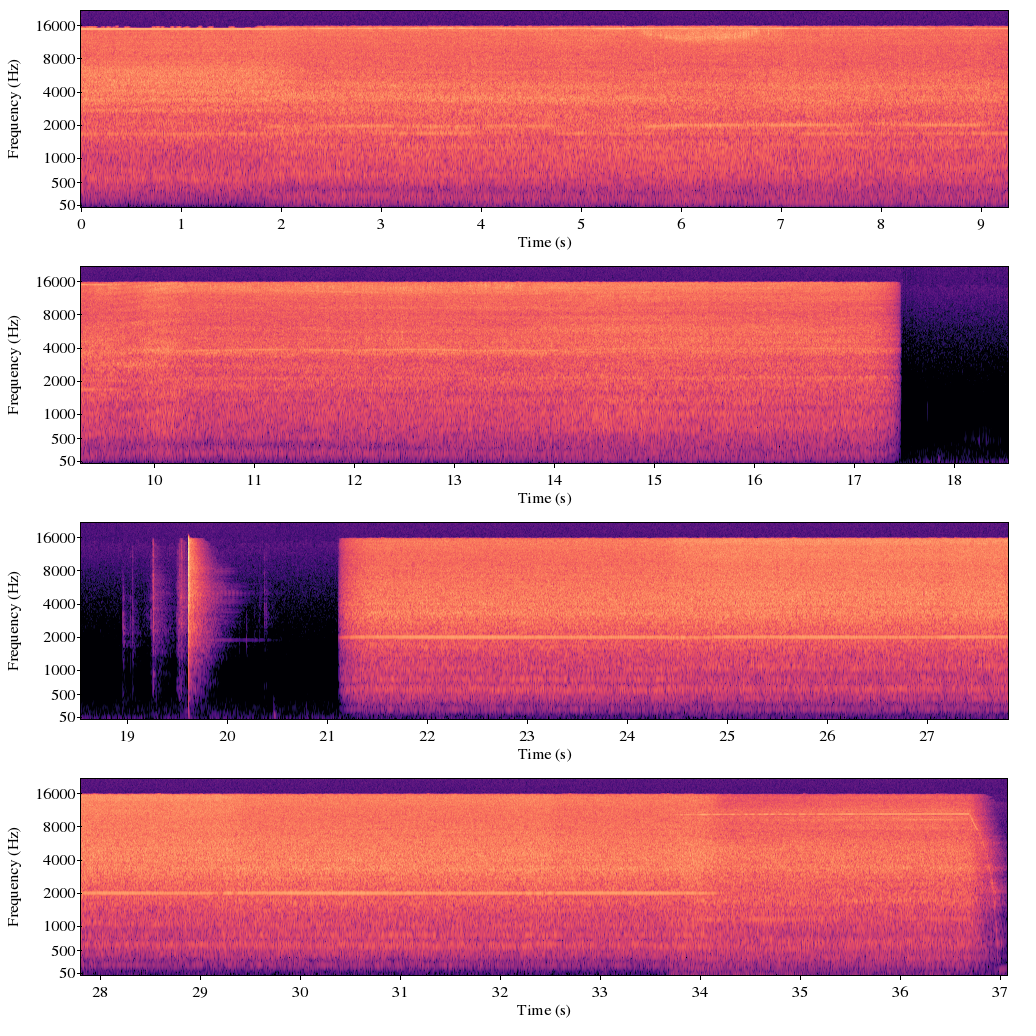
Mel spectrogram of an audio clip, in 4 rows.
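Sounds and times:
cordless vacuum running: 0:00.0 - 0:17.5, 0:21.2 - 0:37.0
sharp click: 0:19.2 - 0:19.9.

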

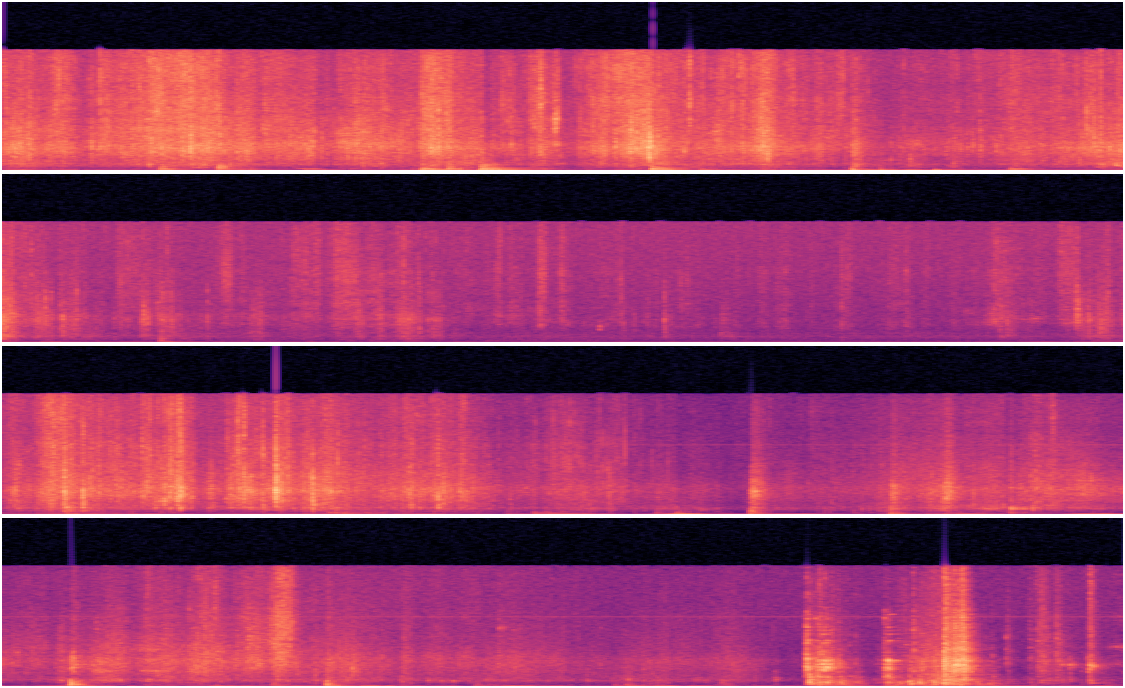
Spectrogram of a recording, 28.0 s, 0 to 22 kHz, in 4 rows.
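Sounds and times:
dry onion skins rustling: 0:00.0 - 0:18.6
faint steady hum: 0:00.0 - 0:28.0.

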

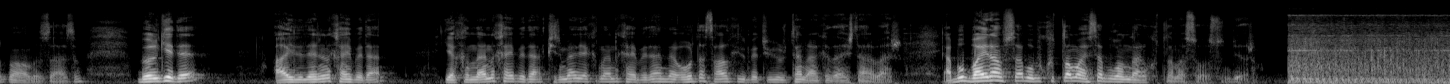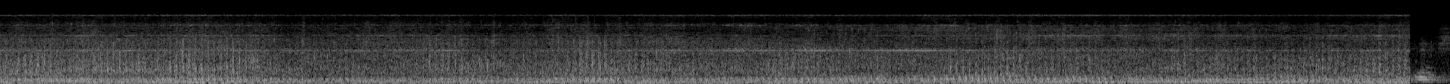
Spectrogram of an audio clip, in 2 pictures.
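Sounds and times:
helicopter rotor and engine noise: 0:12.9 - 0:28.6.

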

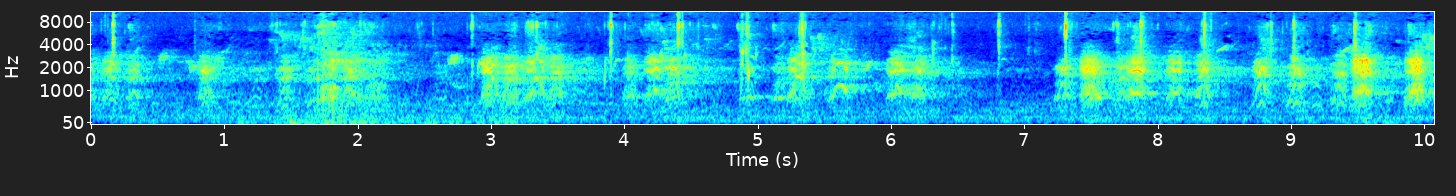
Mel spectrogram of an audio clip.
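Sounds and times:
sharp clicks: 0:06.2 - 0:10.0.

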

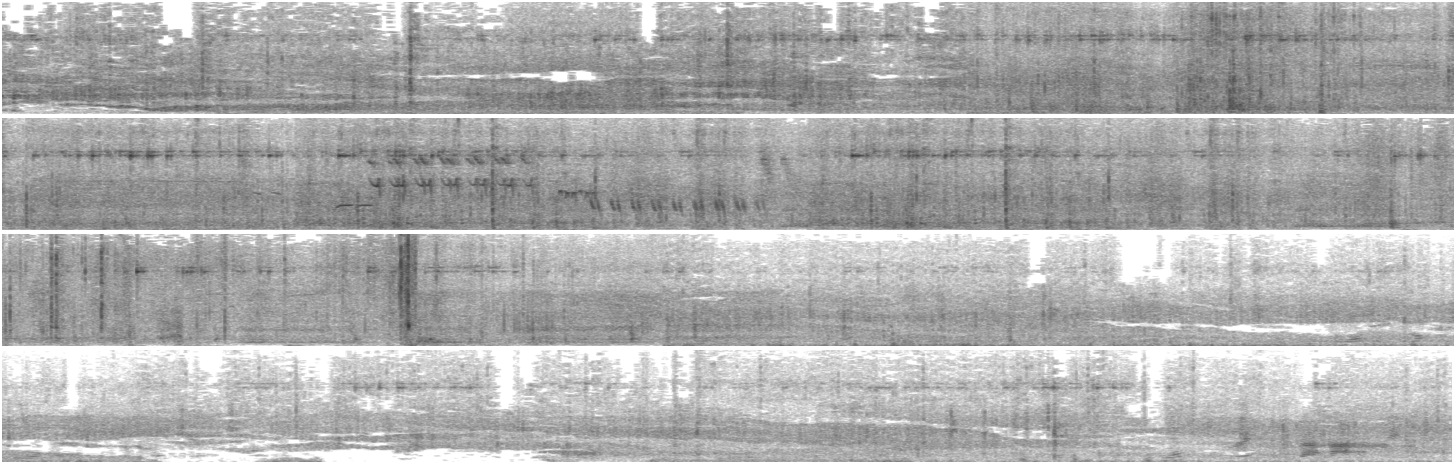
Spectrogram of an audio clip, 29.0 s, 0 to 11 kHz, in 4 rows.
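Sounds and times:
bike rattling and knocking: 0:01.1 - 0:18.0
tyres crunching on dirt: 0:03.7 - 0:17.9.

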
